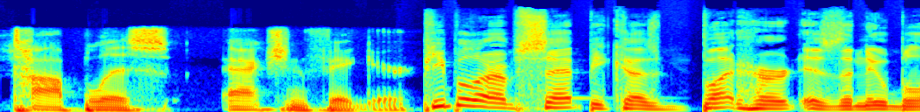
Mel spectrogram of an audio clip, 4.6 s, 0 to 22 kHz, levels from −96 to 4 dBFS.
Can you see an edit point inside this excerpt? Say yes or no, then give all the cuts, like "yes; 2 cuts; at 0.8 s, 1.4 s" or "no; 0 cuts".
yes; 1 cut; at 3.4 s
